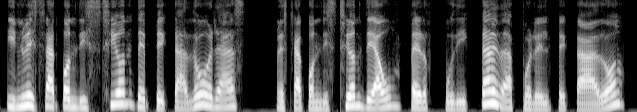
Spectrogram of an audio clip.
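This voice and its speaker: A woman's voice: mid-range voice, expressive, measured pace, darkish tone, clean tone, no room sound, studio quality. A middle-aged woman, preaching earnestly at a women's conference and often checking in with her listeners. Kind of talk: sermon.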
